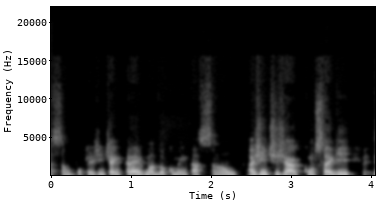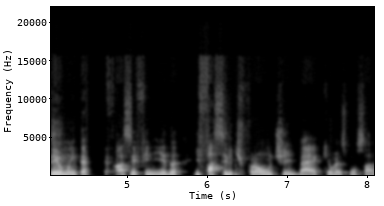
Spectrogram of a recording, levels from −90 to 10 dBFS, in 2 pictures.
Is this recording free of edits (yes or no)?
no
